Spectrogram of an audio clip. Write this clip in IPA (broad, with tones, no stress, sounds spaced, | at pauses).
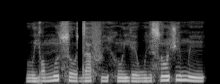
u˨ j ɔ˧ m ũ˦ s o˧ d a˧ f i˧ h ũ˧ j e˧ w i˧ s ɔ̃˦ ʃ i˦ m ĩ˧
